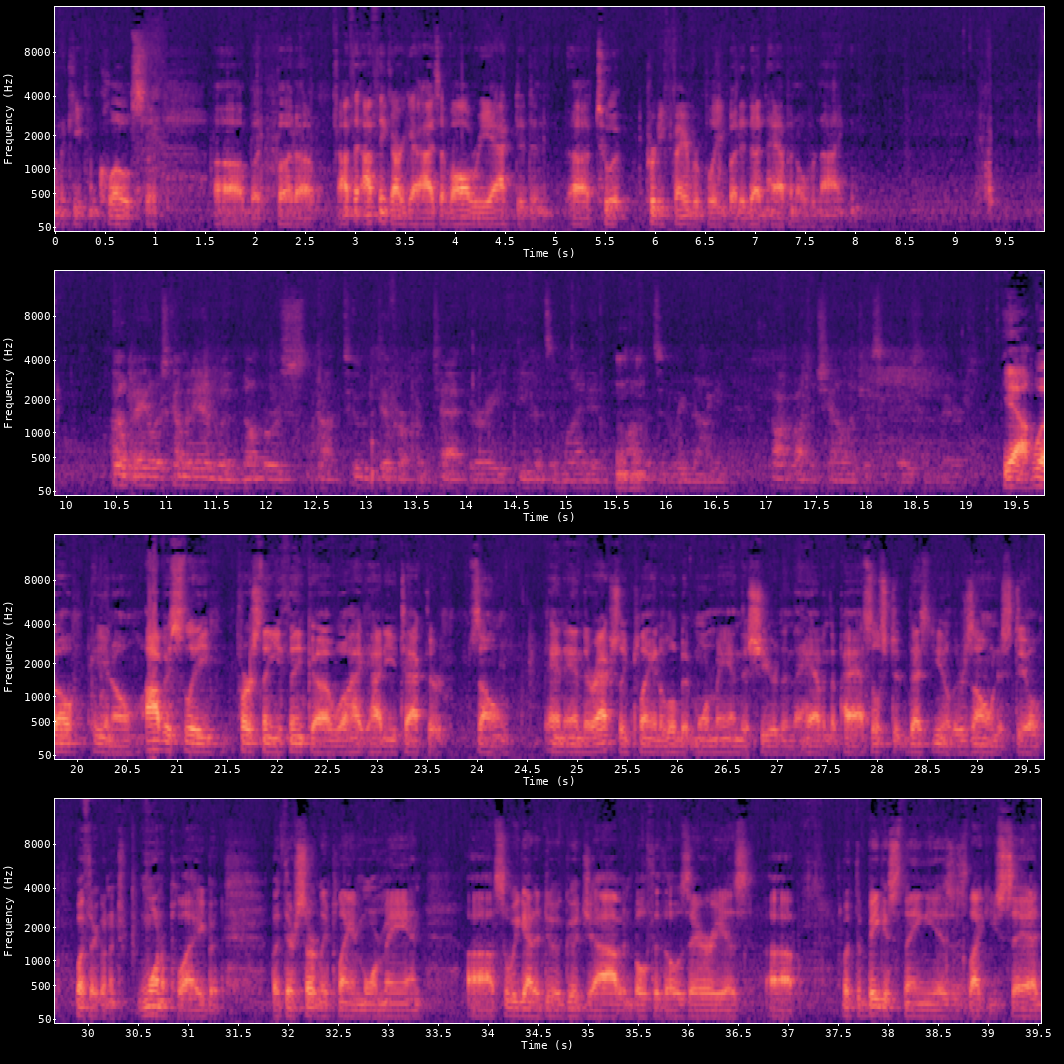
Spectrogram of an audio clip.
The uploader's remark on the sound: Press Conferences & Post-Game Interviews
